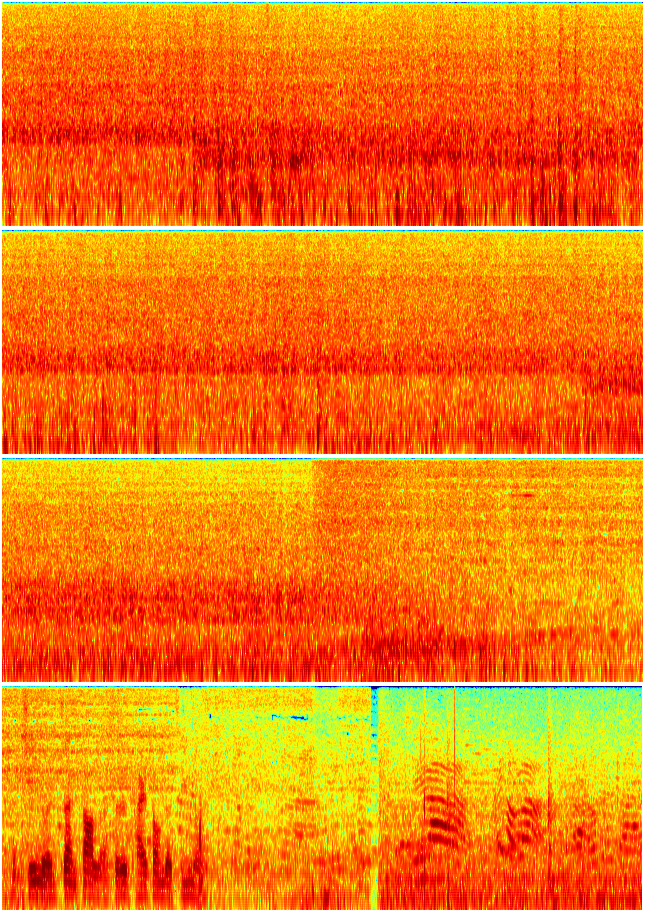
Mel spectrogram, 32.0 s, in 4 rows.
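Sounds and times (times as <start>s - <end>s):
train wheels clicking: 0.0s - 14.2s, 19.8s - 28.6s
train carriage rumble and rattle: 0.0s - 32.0s.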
